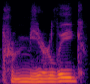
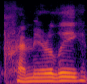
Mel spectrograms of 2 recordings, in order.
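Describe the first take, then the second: First: Premier is pronounced the American way. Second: Premier is pronounced the British way. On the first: The speaker calls it wrong. "not the Premier League" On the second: The speaker calls it right. "it's the Premier League"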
